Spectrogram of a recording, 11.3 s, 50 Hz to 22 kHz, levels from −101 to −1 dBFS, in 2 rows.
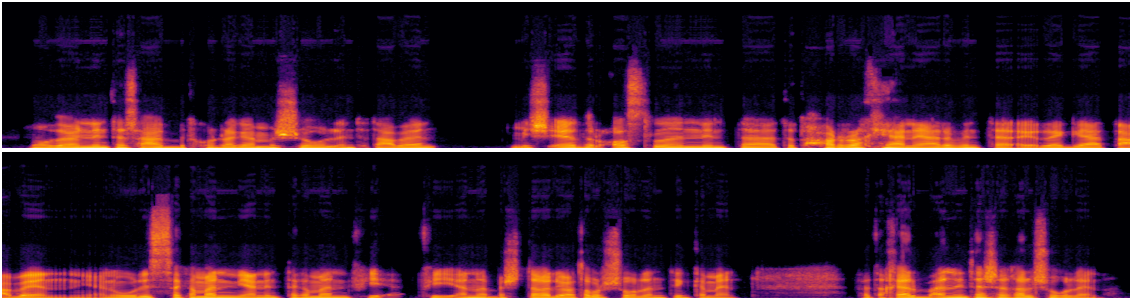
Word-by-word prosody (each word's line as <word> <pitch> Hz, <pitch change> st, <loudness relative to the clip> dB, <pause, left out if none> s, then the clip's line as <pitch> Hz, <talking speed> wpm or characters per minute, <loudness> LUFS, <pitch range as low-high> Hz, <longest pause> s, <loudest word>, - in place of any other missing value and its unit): موضوع 155 Hz, +3 st, +1 dB
إن 170 Hz, -, +4 dB
أنت 175 Hz, +1 st, +3 dB
ساعات 160 Hz, -1 st, +1 dB
بتكُون 155 Hz, -1 st, -5 dB
راجع 165 Hz, +2 st, 0 dB
من 160 Hz, -, 0 dB
الشغل 165 Hz, +2 st, +2 dB
أنت 155 Hz, 0 st, -4 dB
تعبان، 150 Hz, +5 st, -1 dB, 0.4 s
مش 145 Hz, -, +2 dB
قادر 175 Hz, +2 st, +2 dB
أصلًا 175 Hz, -2 st, -1 dB
إن 160 Hz, 0 st, +1 dB
أنت 165 Hz, -2 st, -1 dB
تتحرك، 170 Hz, +3 st, 0 dB
يعني 145 Hz, -2 st, +4 dB
عارف 160 Hz, +1 st, +1 dB
أنت 160 Hz, -1 st, -2 dB
راجع 170 Hz, +2 st, 0 dB
تعبان 85 Hz, -, +1 dB
يعني، -, -, -8 dB
ولسّه 170 Hz, +3 st, +1 dB
كمان 180 Hz, +3 st, +2 dB
يعني 155 Hz, -1 st, +4 dB
أنت 170 Hz, +1 st, -4 dB
كمان 175 Hz, +3 st, 0 dB
في 190 Hz, +2 st, -5 dB, 0.2 s
في 180 Hz, -2 st, -4 dB
أنا 170 Hz, -1 st, 0 dB
باشتغل 175 Hz, +3 st, +1 dB
يُعتبر 170 Hz, +2 st, +1 dB
شُغلانتين 155 Hz, -2 st, -3 dB
كمان. 135 Hz, -4 st, -4 dB, 0.6 s
فتخيل 170 Hz, +4 st, +1 dB
بقى 185 Hz, -, -1 dB
إن -, -, +1 dB
أنت 200 Hz, 0 st, +2 dB
شغال 185 Hz, +1 st, +1 dB
شُغلانة 150 Hz, -7 st, -3 dB
165 Hz, 215 wpm, -23 LUFS, 155-175 Hz, 0.6 s, إن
